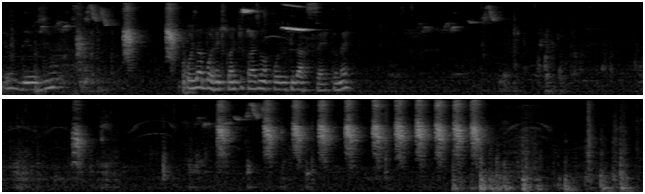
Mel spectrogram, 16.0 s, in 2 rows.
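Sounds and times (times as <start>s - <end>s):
bird squawking harshly: 0.9s - 2.3s
soft bird chirps: 3.0s - 4.0s.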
